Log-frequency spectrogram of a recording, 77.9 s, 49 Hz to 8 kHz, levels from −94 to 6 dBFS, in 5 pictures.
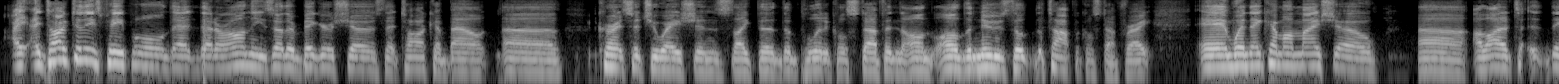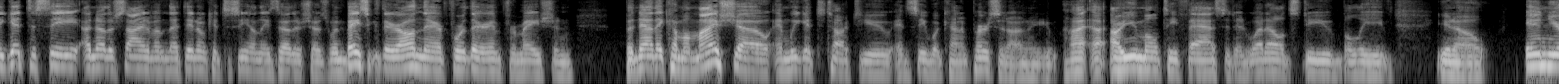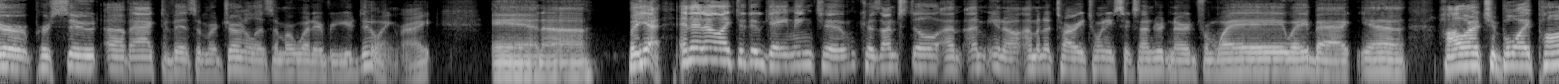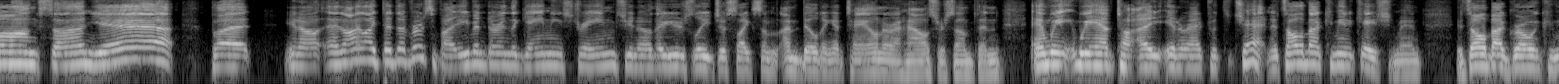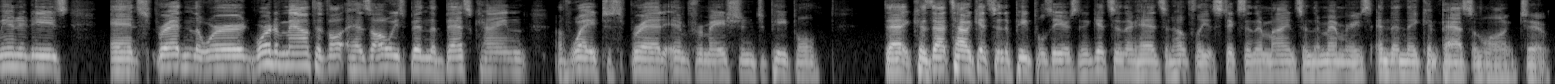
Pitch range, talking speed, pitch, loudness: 105-145 Hz, 195 wpm, 120 Hz, -26 LUFS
